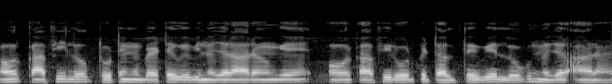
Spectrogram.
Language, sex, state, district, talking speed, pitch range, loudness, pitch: Hindi, male, Chhattisgarh, Bilaspur, 225 wpm, 105-115 Hz, -16 LUFS, 110 Hz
